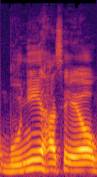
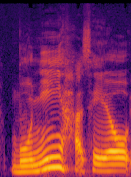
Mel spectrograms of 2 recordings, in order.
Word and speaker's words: 문의하세요: 문의하세요. 그러면은 문의하세요도 되고요. 문이하세요. 이렇게도 된다라는 거죠. 두 가지 발음이 가능하다.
